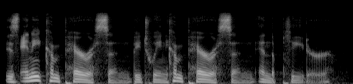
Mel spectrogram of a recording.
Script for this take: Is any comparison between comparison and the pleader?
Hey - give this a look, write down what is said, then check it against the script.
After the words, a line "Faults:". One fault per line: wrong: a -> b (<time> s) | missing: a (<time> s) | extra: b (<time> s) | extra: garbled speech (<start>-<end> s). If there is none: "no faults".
Is any comparison between comparison and the pleader?
Faults:
no faults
